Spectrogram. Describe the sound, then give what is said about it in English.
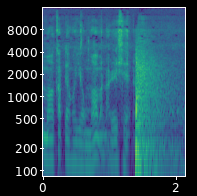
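Gunfire from a Kachin Independence Army ambush on a military convoy: a voice speaks briefly, then a single sharp, loud blast cracks out and decays into a rumbling tail. “Fighting continues in Kachin State between junta troops and the Kachin Independence Army. You are listening to footage of an ambush by the KIA on a military convoy.”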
